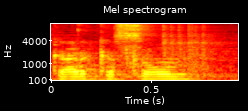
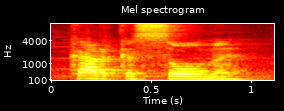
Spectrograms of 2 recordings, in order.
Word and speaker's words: Carcassonne: How is it pronounced? Carcassonne. Yeah, it's Carcassonne.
